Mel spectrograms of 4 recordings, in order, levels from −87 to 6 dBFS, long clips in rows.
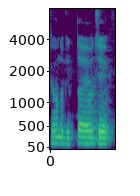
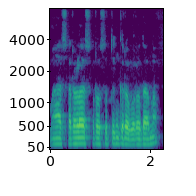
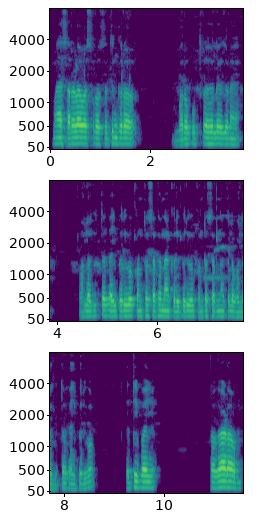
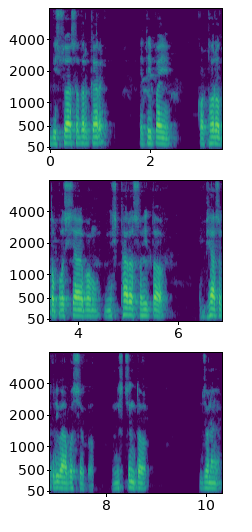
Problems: background sounds at intervals, low volume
